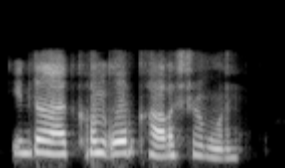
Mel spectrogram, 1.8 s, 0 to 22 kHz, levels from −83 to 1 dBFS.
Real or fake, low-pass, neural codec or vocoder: fake; 7.2 kHz; codec, 24 kHz, 1.2 kbps, DualCodec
